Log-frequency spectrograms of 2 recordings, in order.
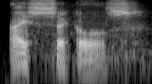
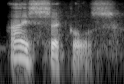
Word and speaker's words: icicles: icicles icicles um it's like saying ice and sickles but there's a s in the middle so everybody just says icicles icicles icicles okay do you get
